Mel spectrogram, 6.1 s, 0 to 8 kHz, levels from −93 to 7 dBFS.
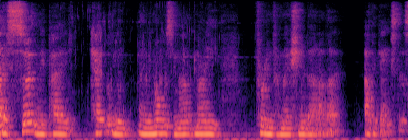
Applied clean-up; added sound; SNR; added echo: neural separator model SepFormer DNS4.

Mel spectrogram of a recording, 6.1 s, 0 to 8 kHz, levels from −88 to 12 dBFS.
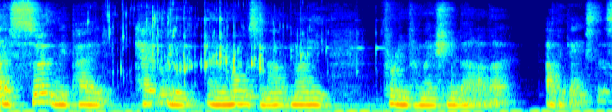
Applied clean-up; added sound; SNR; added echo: none; Glass; 14 dB; reverberation time 0.3 s.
